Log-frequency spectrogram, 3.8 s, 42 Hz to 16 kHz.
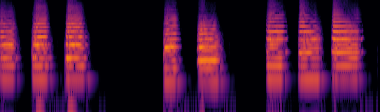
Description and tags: Modern Roots Reggae 14 090 Bmin A Samples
